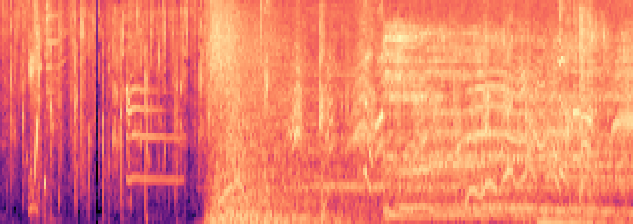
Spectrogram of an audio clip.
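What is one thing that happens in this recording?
A cartoon creature laughs loudly.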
